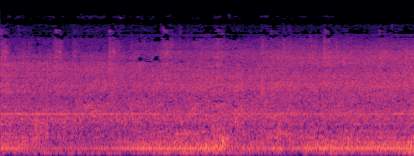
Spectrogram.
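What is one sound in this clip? A train's engine hums steadily nearby.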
